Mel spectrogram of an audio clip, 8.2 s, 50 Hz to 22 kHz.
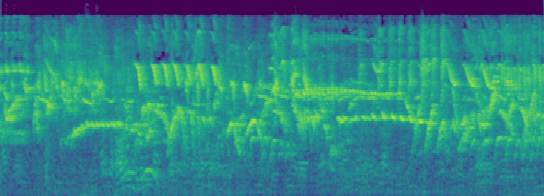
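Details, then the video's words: Tame caged white-rumped shama competing at a bird song contest, pouring out its isian mimicry: rich, fast whistled and buzzy phrases, rising and falling sweeps, with overlapping chatter of other contest birds and faint voices behind. "MB Kodrat Muntahkan Isian di Tiket Utama 16G❗ burung yang berkarakter jinak"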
